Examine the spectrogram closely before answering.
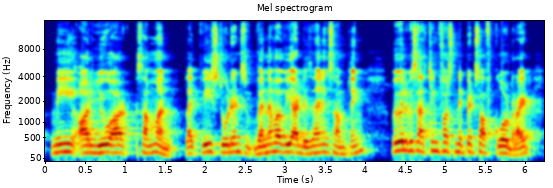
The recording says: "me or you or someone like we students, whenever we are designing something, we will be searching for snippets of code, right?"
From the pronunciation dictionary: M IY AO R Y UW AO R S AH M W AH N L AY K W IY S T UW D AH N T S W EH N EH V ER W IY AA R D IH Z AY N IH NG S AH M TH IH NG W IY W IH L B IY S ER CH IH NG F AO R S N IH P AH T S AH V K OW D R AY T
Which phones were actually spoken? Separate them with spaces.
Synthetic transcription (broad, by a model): M IY AO R Y UW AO R S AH M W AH N L AY K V IY S T UW D AH N T S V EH N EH V ER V IY AA R D IH Z AY N IH NG S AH M T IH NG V IY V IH L B IY S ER CH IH NG F AO R S N IH P AH T S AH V K OW D R AY T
